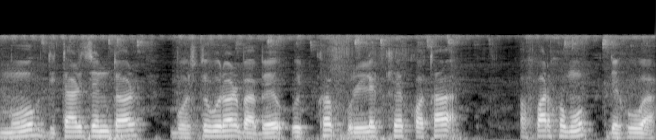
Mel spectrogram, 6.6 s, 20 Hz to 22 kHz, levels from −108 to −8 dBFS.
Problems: constant background noise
